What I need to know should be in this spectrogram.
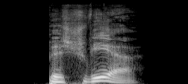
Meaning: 1. singular imperative of beschweren 2. first-person singular present of beschweren
- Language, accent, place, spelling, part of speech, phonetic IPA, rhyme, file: German, Germany, Berlin, beschwer, verb, [bəˈʃveːɐ̯], -eːɐ̯, De-beschwer.ogg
